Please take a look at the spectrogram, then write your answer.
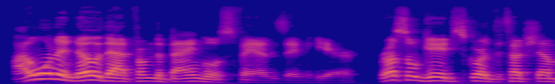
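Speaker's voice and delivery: usual speaking voice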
